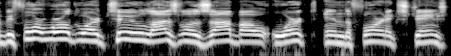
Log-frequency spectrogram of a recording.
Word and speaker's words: Szabó: Joe who pronounced it Zabo he Americanized it but the Hungarian pronunciation would be Zabo of course E4 from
